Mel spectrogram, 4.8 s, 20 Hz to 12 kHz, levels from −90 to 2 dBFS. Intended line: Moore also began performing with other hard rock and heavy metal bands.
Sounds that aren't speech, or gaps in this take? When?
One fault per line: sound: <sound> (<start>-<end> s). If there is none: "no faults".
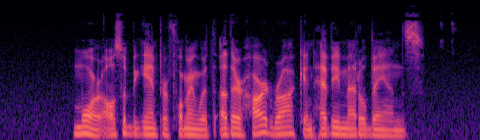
no faults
